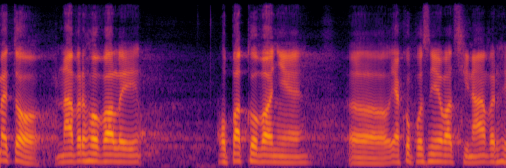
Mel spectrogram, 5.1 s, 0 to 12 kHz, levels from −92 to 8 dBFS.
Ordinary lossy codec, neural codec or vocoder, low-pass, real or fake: Opus, 64 kbps; autoencoder, 48 kHz, 32 numbers a frame, DAC-VAE, trained on Japanese speech; 10.8 kHz; fake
